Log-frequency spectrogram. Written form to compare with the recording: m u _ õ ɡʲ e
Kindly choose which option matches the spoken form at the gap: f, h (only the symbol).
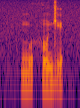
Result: h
